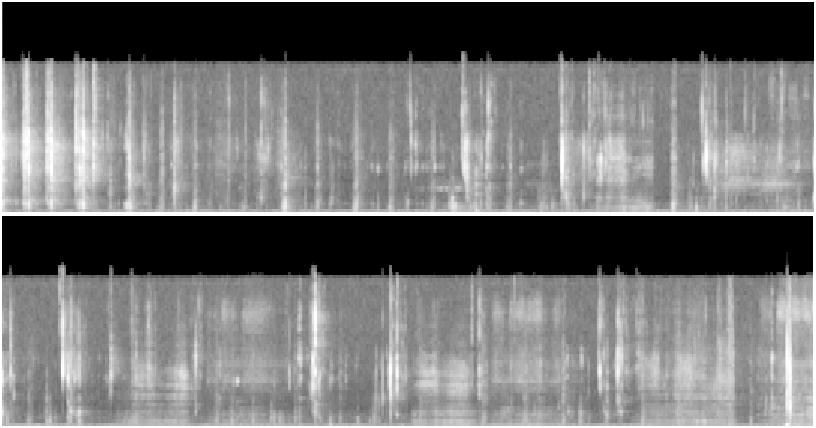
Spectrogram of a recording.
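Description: Close-up biting and chewing of a raw green chilli: a quick run of crisp crunches in the first two seconds, then slower, scattered crunching and wet mouth sounds. A single sharp click near the end is the loudest sound.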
